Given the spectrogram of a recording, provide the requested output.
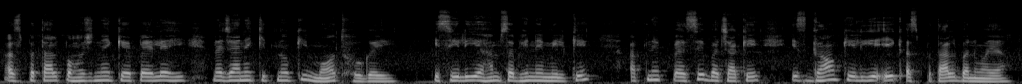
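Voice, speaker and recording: A woman's voice: fairly low pitch, steady tone, unhurried, mellow. A woman voicing an earnest, worried villager in a cartoon story. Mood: sad, worried. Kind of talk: Hindi cartoon story dialogue.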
